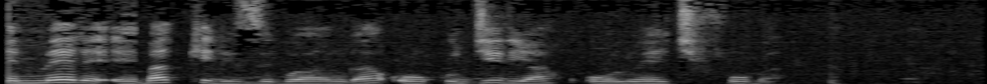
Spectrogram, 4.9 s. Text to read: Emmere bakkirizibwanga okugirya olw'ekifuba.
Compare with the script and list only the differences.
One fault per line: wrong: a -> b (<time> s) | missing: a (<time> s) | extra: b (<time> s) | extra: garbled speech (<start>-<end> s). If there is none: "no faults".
no faults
